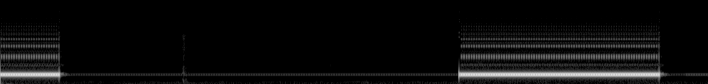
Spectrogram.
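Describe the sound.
Telephone ringback tone as radio hosts place a call: a short steady burst at the start, a long silent gap, then one loud ring lasting about two seconds, with a faint steady tone continuing underneath between rings.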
